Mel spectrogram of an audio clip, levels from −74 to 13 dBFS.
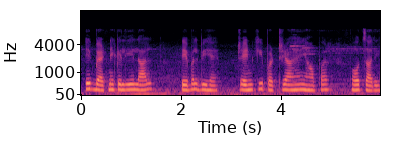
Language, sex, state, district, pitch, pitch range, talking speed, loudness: Hindi, female, Bihar, West Champaran, 190 Hz, 185-195 Hz, 160 wpm, -14 LUFS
